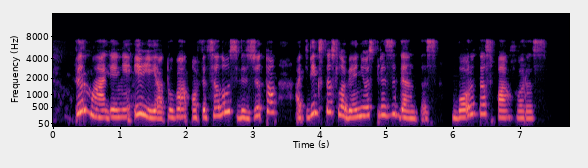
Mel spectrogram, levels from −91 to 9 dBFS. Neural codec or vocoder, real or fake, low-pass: codec, 16 kHz, 16 kbps, FunCodec, trained on Chinese and English, 50 frames a second; fake; 7.2 kHz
